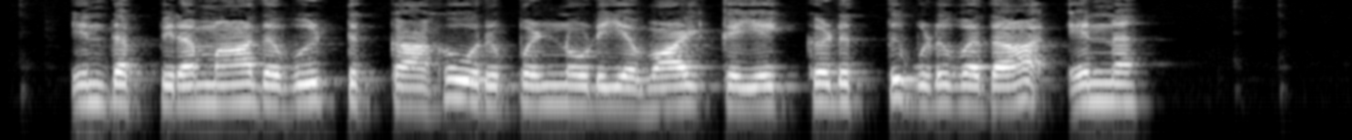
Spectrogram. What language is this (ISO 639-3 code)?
tam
